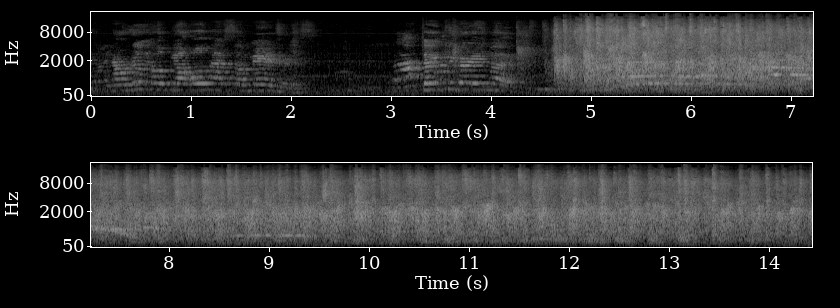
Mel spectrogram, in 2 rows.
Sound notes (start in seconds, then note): 4.3 audience applauding; 4.6 audience cheering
